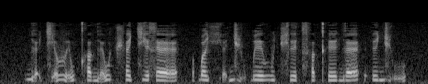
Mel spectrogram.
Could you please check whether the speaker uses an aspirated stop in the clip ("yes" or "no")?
yes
